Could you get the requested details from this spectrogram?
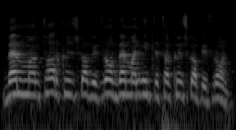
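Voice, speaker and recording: Impassioned young male lecturer, echoey room. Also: high-pitched. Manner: impassioned, rising to near-shouting. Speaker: Islamic lecturer. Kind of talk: Islamic lecture to young audience.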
